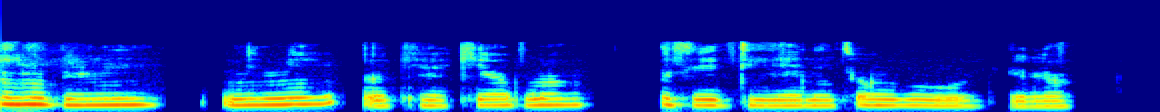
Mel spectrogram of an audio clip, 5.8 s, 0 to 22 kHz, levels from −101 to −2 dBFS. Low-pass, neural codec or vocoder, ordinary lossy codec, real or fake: 5.4 kHz; none; MP3, 48 kbps; real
